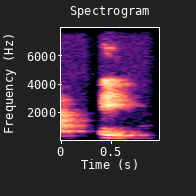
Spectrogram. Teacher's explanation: दूसरा अग्र अर्ध समृद्ध स्वर। अग्र अर्ध समृद्ध स्वर, इसमें ए आता है।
